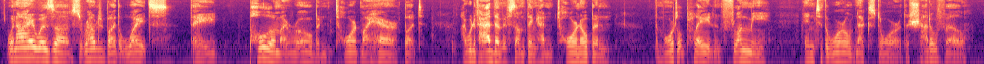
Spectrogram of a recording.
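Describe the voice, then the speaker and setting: Someone puts on a character voice at a low-to-middle pitch. The pace is moderate. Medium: actual play. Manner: grand, storytelling.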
